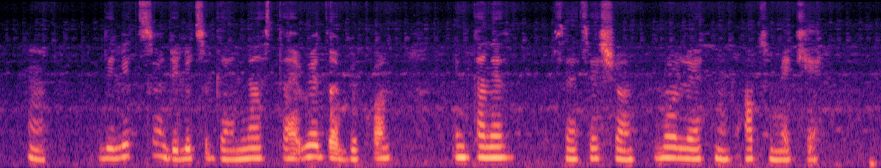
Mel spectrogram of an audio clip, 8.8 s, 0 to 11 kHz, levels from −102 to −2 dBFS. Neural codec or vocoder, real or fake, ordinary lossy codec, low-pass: none; real; none; none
